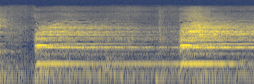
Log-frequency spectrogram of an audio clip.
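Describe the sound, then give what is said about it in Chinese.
A work bell in a Chinese stage drama rings with two clear strikes. Each strike sets off a faint, steady, sustained ringing tone that lingers until the second strike renews it. “钟响了”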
